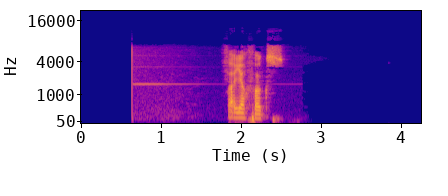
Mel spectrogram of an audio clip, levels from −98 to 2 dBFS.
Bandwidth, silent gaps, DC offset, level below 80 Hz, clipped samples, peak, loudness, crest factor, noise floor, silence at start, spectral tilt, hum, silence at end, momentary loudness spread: 12 kHz; none; under 0.1%; -52 dBFS; under 0.1%; -2 dBFS; -21 LUFS; 26 dB; -68 dBFS; 0.65 s; -3 dB/octave; none; 1.75 s; 22 LU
